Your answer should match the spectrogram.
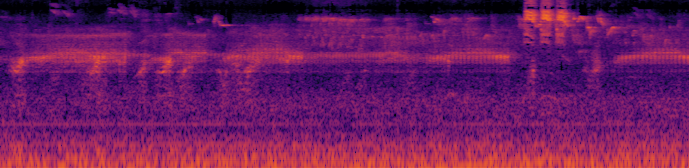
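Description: A chorus of frogs calling: repeated trills of a second or two each near the same pitch, with a few short chirps, over a low steady rumble. A brief sharp sound cuts in about eight seconds in.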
